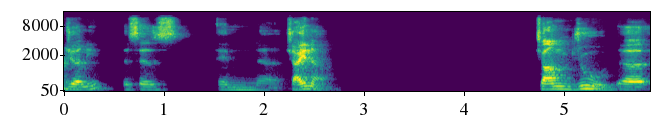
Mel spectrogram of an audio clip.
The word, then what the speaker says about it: Changzhou: Changzhou, ZH is pronounced J in Chinese.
